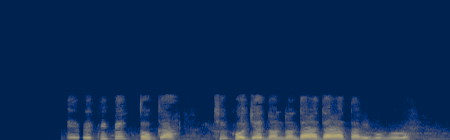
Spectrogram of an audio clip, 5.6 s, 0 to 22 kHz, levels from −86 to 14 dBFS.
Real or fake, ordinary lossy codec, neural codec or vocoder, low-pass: real; MP3, 48 kbps; none; 7.2 kHz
